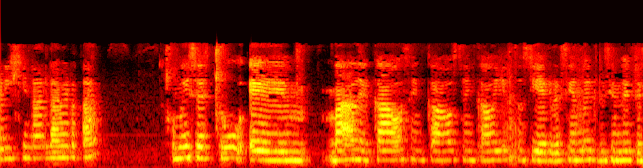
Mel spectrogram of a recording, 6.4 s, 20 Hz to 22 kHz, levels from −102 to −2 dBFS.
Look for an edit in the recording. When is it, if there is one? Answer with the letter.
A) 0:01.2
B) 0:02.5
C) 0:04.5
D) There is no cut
D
